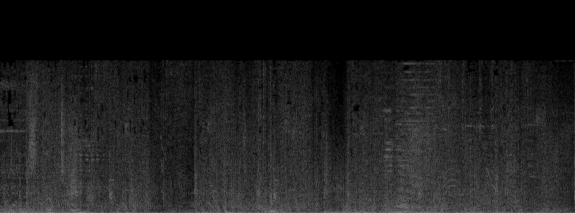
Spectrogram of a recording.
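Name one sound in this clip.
Game battle sound effects clash and burst in quick succession.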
